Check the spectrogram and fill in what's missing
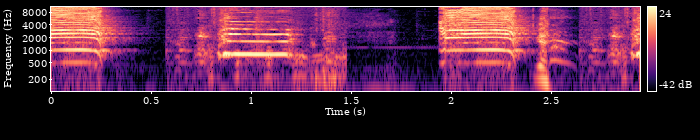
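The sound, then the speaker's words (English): A person's loud, shrill scream that sounds just like a squawking chicken, breaking into several harsh, cackling bursts with short pauses between them, piercing. “By the way, I sound like a chicken when I scream.”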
